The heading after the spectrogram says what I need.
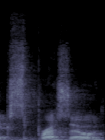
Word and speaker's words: espresso: that there should be no K sound in espresso. Of course, if you prefer to say espresso, if that's how you were taught the word, and if that's the way you pronounce it, fine. That's not a problem. But I say espresso just like I say especially.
